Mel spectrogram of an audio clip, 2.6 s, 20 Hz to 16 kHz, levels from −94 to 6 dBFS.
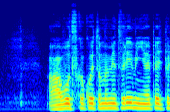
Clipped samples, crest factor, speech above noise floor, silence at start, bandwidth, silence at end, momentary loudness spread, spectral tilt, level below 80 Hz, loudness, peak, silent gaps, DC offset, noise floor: under 0.1%; 16 dB; 38 dB; 0.75 s; 10 kHz; 0 s; 3 LU; -8.5 dB/octave; -80 dBFS; -24 LUFS; -8 dBFS; none; under 0.1%; -60 dBFS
